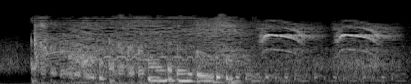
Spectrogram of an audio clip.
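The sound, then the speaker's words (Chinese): A finless porpoise call: a long, buzzy, harmonic cry that wavers in pitch, then two short, high squeaky chirps in quick succession. It is fairly loud, with no talking over it. “遇上麻烦的动物是一只江豚。”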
